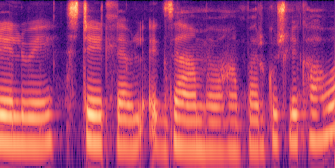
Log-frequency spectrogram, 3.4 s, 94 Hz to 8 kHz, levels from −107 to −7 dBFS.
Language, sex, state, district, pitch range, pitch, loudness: Hindi, female, Bihar, Patna, 165-195 Hz, 180 Hz, -20 LUFS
